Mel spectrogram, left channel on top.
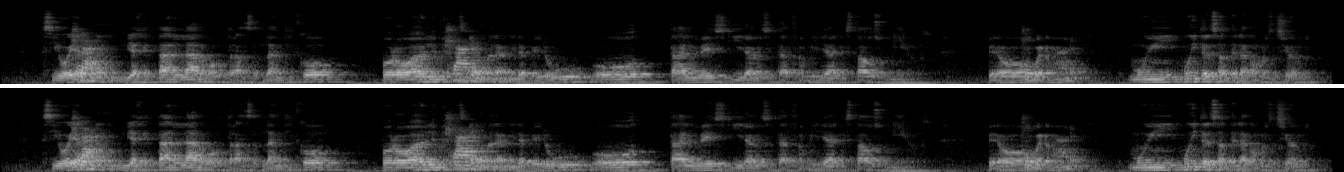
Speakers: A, on the right; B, on the right.
A: Si voy
B: Claro,
A: a comer un viaje tan largo transatlántico, probablemente
B: claro,
A: sea para venir a Perú o tal vez ir a visitar familia en Estados Unidos. Pero
B: claro.
A: bueno, muy, muy interesante la conversación.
